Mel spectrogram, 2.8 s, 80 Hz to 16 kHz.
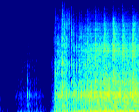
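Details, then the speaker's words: Stihl MS170 chainsaw, made March 2008, never serviced, owner complains it bogs under load: after a short pull it runs at a rough pulsing buzz, never clearing out; possibly not bogging but throttle not hooked up. "but I think the problem, as you can see, maybe it's not a matter of bogging down, maybe it's a matter of the throttle is not hooked up."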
